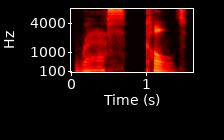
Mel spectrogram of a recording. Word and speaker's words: Raskulls: Rascals Online Unreleased, but it's spelled R-A-S-K-U-L-L-S, Rascals, like skull, you know.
